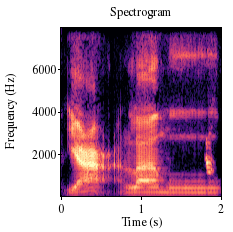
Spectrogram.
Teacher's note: Mim domah wawu sukun mat tobi'i, tetapi karena di akhir kata maka menjadi mat arif lis sukun. Dibaca panjang boleh 6, 4 atau 2 harokat.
